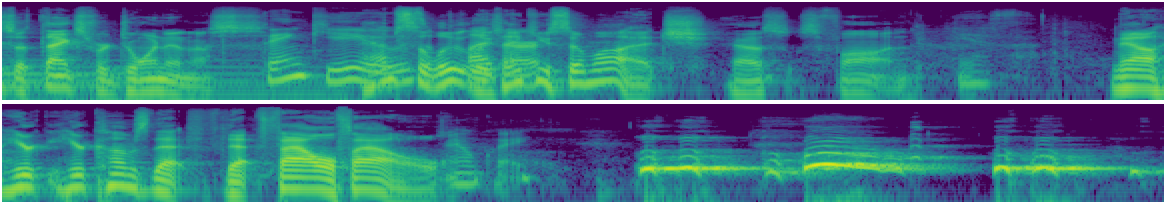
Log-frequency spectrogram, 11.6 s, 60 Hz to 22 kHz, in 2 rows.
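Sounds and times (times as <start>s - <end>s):
speech: 0.0s - 5.0s, 5.6s - 9.3s
owl hooting: 9.0s - 11.6s.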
